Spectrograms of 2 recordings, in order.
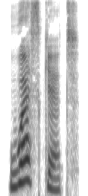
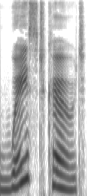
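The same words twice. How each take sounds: First: The parts are shortened and run together. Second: Both parts are pronounced as spelled. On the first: This is the British way of saying it. "instead of the British waistcoat" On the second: This is the American way of saying it. "they learned to say waistcoat the way it is spelled"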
